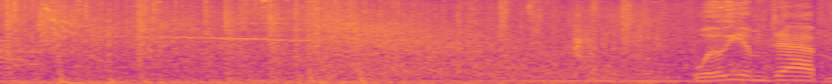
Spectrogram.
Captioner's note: explosions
